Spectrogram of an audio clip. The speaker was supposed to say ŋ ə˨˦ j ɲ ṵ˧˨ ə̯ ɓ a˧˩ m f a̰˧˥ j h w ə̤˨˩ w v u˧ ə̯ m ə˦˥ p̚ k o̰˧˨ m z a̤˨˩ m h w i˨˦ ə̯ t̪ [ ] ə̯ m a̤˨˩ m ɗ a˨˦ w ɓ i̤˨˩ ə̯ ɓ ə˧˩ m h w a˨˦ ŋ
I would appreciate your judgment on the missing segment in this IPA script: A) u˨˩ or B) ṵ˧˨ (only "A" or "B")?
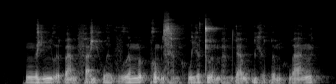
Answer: B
